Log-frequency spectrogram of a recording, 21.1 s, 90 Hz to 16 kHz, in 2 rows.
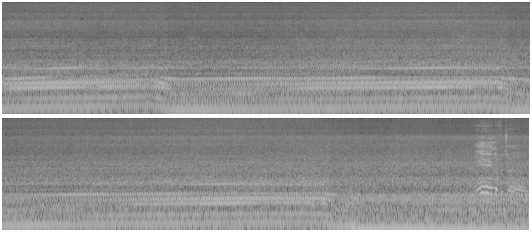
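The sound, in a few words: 1987 Chevrolet Celebrity Eurosport 2.8 V6 driving, transmission slipping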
